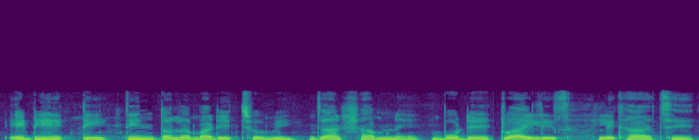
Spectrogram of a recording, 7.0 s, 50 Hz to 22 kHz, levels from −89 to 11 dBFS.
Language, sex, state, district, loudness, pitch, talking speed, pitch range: Bengali, female, West Bengal, Kolkata, -12 LUFS, 235 Hz, 110 wpm, 210-255 Hz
